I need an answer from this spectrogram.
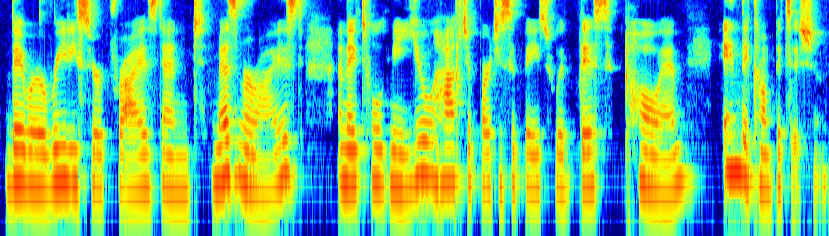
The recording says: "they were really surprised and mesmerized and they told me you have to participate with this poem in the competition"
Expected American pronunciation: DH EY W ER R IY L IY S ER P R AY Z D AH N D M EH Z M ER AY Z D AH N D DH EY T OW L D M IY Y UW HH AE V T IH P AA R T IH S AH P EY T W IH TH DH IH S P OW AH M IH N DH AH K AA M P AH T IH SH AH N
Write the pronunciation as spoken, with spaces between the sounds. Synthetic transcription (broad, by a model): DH EY W ER R IY L IY S ER P R AY Z D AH N M EH Z M ER AY Z D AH N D DH EY T OW L D M IY Y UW HH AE F T IH P AA R T IH S AH P EY T W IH DH IH S P OW AH M IH N DH AH K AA M P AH T IH SH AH N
